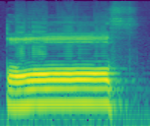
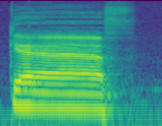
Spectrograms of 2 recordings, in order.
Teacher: جو قوف ہے وہ موٹا کر کے پر کر کے پڑھا جاتا ہے، اور جو دوسرا بغیر نقطوں والا کاف ہے اس کو باریک کر کے پڑھا جائے گا۔ قوف اور کیف، قوف اور کیف۔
